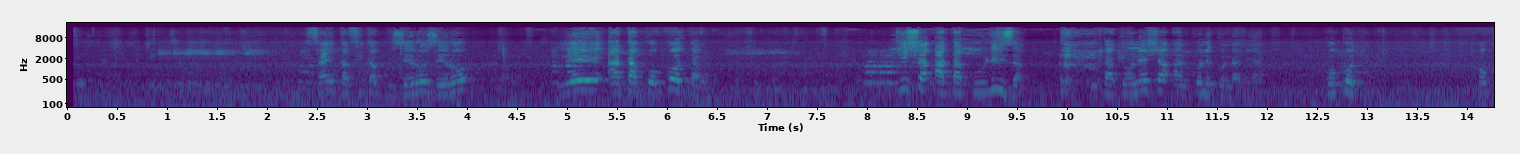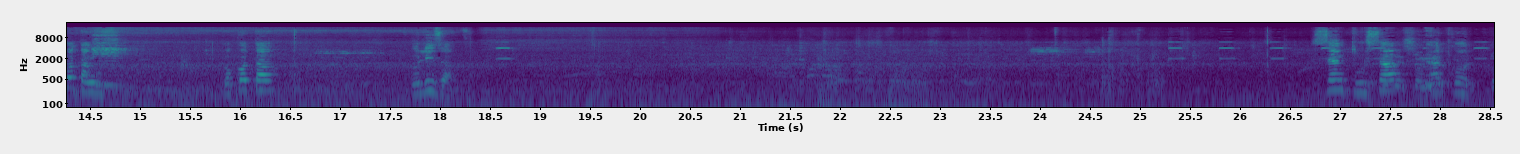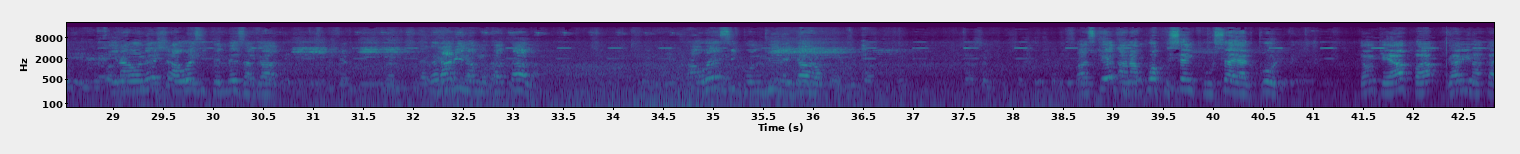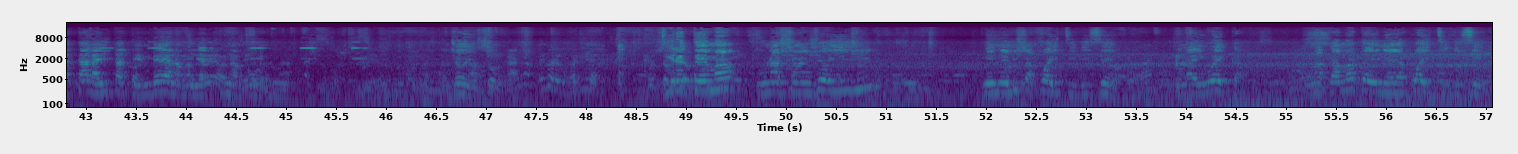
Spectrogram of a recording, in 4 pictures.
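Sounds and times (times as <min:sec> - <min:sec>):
high electronic beeps: 0:18.5 - 0:19.2, 0:25.3 - 0:30.7, 0:31.9 - 0:35.2, 0:40.5 - 0:45.9.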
